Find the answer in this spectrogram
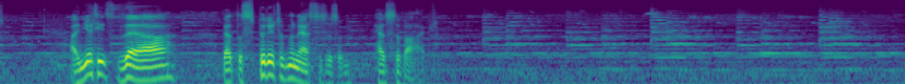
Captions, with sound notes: And yet it's there that the spirit of monasticism has survived. (Bells ring)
